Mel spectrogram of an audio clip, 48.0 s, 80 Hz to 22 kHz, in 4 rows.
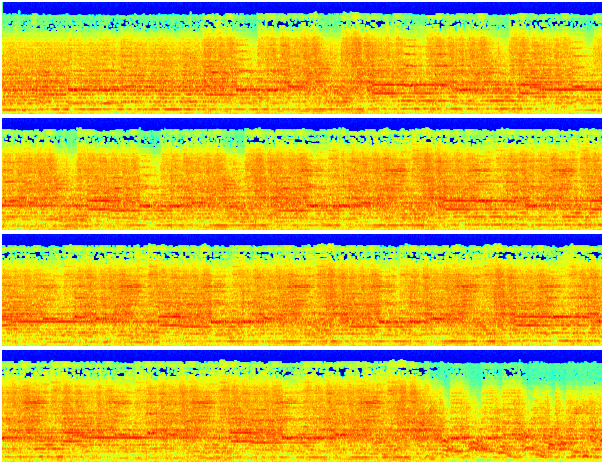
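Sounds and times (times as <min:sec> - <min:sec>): martial industrial music: 0:00.0 - 0:48.0.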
